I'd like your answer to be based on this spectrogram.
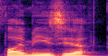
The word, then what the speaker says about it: Thymesia: It's actually pronounced Thymesia.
